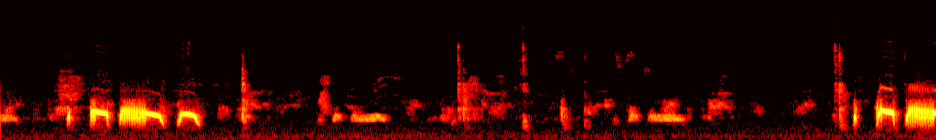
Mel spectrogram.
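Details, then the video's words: Spotted dove calling in the morning to lure others; one loud cooing phrase at the start, faint ticking clicks and soft coos through the middle, and another phrase beginning at the end. "Tiếng cu gáy gọi bổi buổi sáng kích bổi hiệu quả"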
